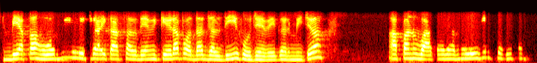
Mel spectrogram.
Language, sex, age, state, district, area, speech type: Punjabi, female, 30-45, Punjab, Muktsar, urban, conversation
